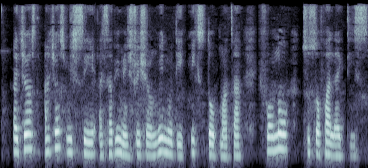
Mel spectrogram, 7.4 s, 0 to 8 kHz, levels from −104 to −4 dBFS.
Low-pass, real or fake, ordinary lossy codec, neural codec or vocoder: 7.2 kHz; real; AAC, 32 kbps; none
